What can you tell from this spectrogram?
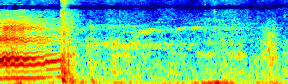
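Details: A Zwartbles sheep, likely a lamb unsure which direction its mother went, gives one short, wavering bleat as the flock moves into fresh pasture on a regenerative farm in County Kilkenny, Ireland, in spring; then the field falls quiet.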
